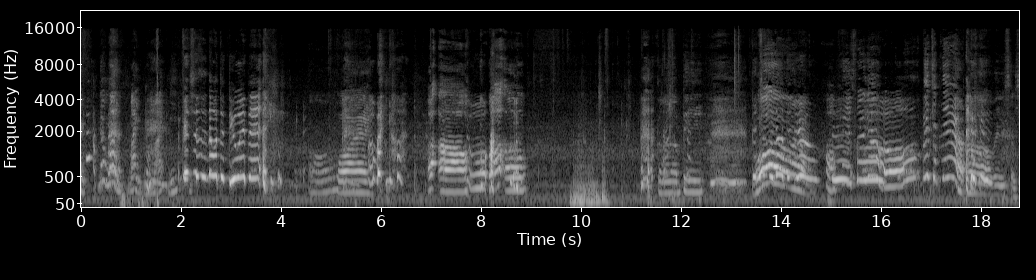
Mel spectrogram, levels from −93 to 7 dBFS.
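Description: Nothing stood out on listening to this recording.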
